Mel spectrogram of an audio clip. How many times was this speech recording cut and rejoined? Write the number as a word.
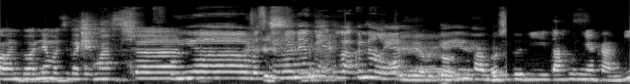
one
